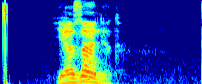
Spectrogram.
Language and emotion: Russian, angry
